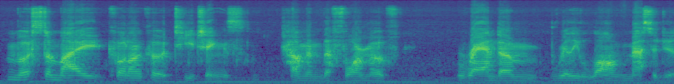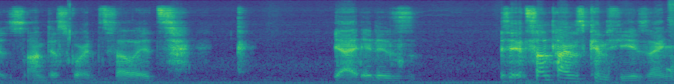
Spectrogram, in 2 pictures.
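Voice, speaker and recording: A man chatting casually as a podcast guest, halting and repeating words as he explains things. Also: sits low, pushed and bright, rough recording. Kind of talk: casual chat.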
